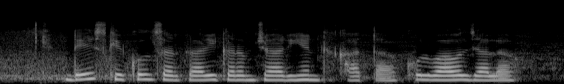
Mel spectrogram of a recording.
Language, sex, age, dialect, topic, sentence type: Bhojpuri, female, 25-30, Western, banking, statement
